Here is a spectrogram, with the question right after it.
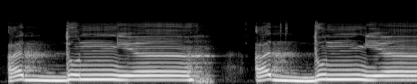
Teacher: ingat Nun sukunnya tidak boleh ditahan atau didengungkan · Nun sukunnya tidak boleh dengung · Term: izhar wajib, Izar wajib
